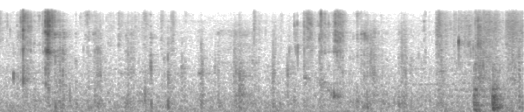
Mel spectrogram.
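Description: Faint crisp crunches of someone biting into and chewing an extra-butter-flavored snack, with many small irregular crackles and a few sharper bites spread throughout.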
